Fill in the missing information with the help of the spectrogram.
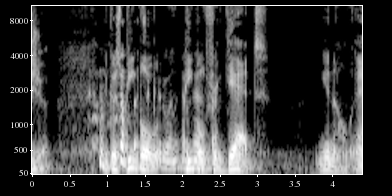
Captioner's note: laughs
